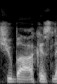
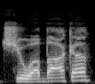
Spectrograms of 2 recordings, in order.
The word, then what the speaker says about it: Chewbacca: In fact, um, I said on Facebook the other day that m- my wife mispronounces Chewbacca's name as she pronounces it Chewabaca,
